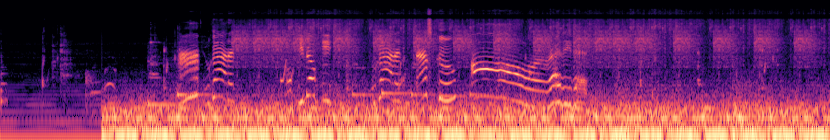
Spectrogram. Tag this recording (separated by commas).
Music, Speech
